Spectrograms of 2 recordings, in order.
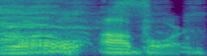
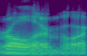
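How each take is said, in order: First: It sounds like roll, then a separate 'aboard'. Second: It sounds like roller board, with an 'er'. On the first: The speaker calls it right. "It's roll aboard because you roll it aboard" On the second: The speaker calls it wrong. "It's not rollerboard"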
